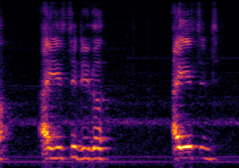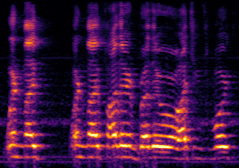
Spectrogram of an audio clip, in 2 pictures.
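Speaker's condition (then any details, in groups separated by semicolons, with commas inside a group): Cerebral palsy; from birth, uses wheelchair, tight hands; age 32, uses voice activated software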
